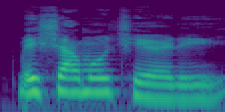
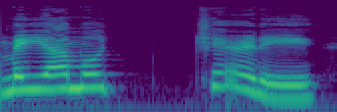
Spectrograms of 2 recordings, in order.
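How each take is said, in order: First: The ll is said with a zh sound. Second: The ll is said with a y sound.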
